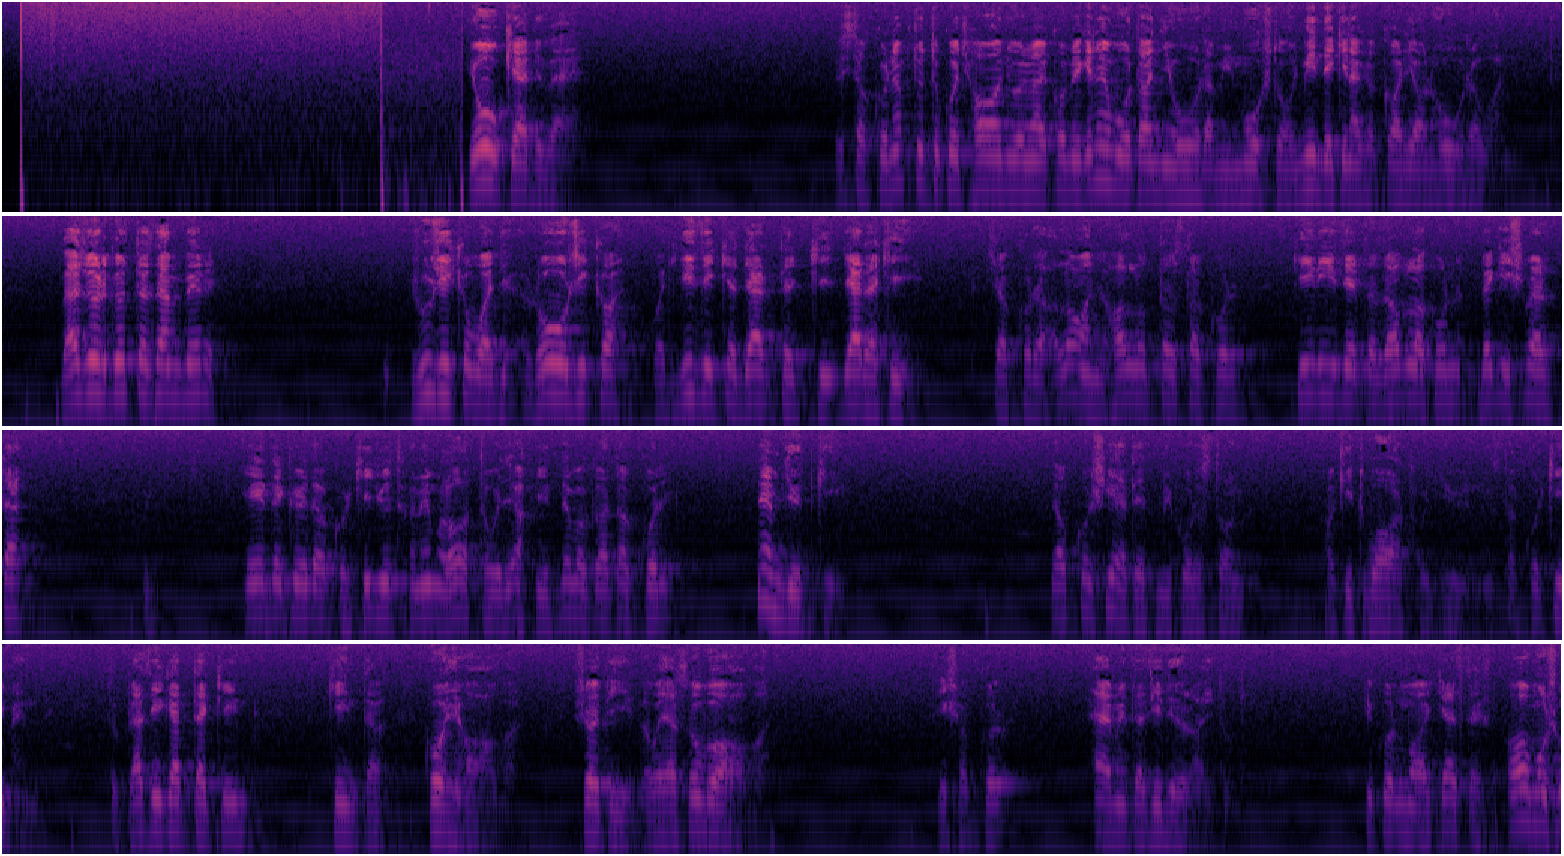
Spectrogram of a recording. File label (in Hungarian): nyelvjaras gyujtesek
